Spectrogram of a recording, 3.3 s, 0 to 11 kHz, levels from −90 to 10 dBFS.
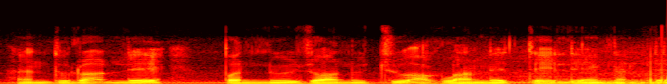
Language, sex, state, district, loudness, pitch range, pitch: Wancho, male, Arunachal Pradesh, Longding, -16 LUFS, 100-115 Hz, 110 Hz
